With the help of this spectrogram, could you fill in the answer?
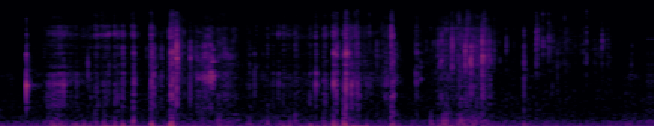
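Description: A red-pink bar of dry soap, held in a hand with long gold nails, is scraped and carved with a metal blade as pink shavings pile up. Quick, bright, crisp scraping and crackling strokes follow one another over a faint low hum.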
